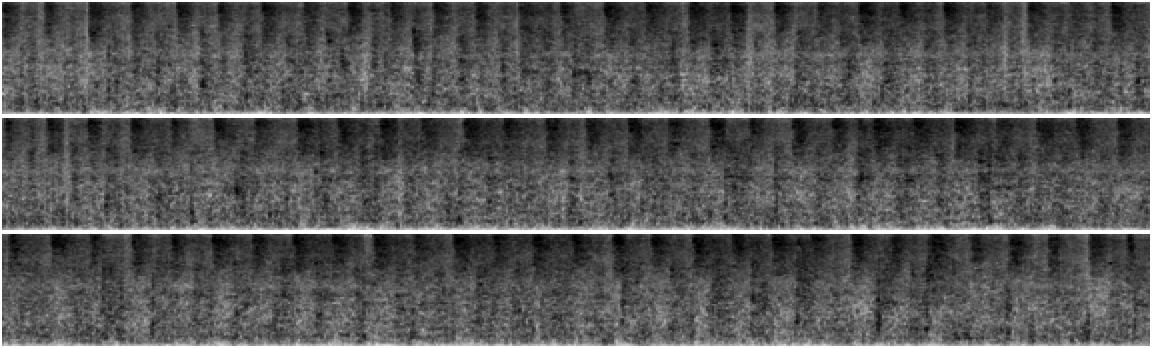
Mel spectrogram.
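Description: Steam-hauled passenger train running along the line, heard from an open carriage window: a steady rumble and fast clatter of the wheels on the rails, with air rushing past.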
